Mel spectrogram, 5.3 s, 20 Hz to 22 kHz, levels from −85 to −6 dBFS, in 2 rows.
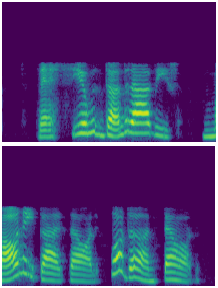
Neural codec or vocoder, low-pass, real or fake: codec, 16 kHz, 0.5 kbps, FunCodec, trained on LibriTTS, 25 frames a second; 3.6 kHz; fake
